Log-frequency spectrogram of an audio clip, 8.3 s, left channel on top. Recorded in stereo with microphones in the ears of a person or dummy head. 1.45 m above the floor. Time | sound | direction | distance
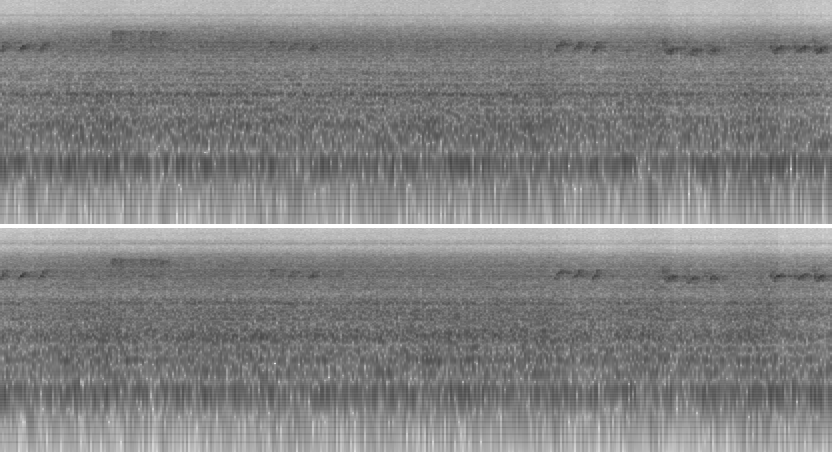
0.0 | running water | 45° right (ahead or behind) | 2.5 m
